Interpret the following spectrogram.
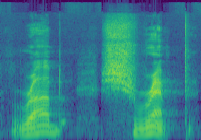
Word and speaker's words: Rob Schremp: I have with me Rob Schremp. Did I pronounce that correct, Rob?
